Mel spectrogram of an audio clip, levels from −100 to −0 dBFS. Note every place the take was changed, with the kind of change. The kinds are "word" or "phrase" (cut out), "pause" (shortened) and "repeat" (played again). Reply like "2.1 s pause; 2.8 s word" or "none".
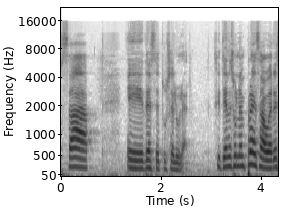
none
